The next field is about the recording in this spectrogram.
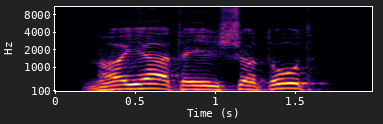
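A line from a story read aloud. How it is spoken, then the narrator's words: Yelled. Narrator (Russian): заорал мистер Баттеркап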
